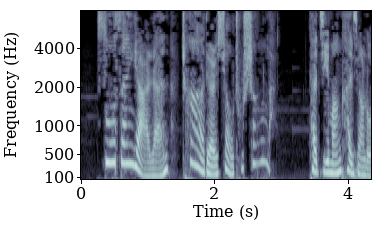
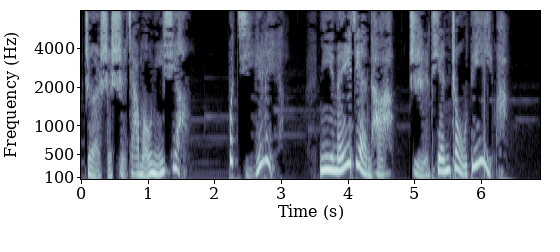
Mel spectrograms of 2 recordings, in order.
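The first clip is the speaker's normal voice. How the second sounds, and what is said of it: Speaking quietly. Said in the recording (Chinese): “小声的”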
